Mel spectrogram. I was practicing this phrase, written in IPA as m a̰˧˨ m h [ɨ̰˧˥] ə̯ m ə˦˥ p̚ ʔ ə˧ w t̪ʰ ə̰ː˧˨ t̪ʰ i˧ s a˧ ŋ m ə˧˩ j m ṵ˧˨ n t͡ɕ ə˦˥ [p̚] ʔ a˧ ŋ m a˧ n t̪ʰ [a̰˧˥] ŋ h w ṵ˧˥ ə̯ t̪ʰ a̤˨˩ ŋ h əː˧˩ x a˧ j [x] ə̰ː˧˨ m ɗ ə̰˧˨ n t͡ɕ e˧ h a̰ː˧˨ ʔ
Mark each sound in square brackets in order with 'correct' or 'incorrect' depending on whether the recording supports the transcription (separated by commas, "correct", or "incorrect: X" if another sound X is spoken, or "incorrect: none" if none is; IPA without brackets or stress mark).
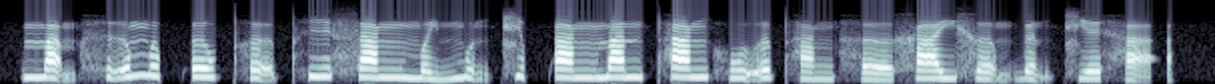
correct, correct, incorrect: a˧, correct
